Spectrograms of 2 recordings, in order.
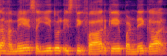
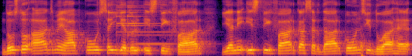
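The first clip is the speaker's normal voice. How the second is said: usual speaking voice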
